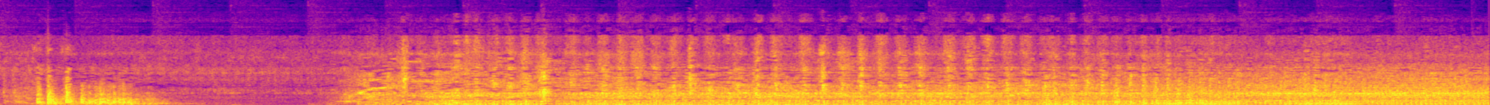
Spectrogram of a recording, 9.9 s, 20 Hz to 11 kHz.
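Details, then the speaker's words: DuroStar DS4000S portable gas generator (7 hp air-cooled OHV, recoil start, 10W30 oil, choked): a pull-start rattle, a short lull, then it catches and settles into a steady, even drone with no misses or knocks. Runs healthy. "I'm going to start it up and let you listen to it run for just a little bit, just to know that it does run."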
